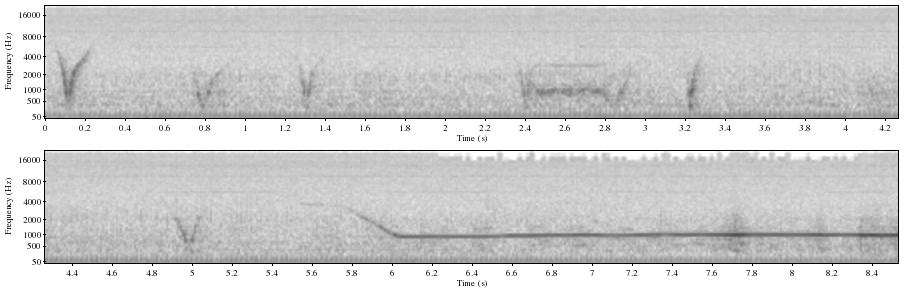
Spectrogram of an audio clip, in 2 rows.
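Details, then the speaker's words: Recently restored 1934 Atwater Kent 944 tube radio on checkout, dial near 1500 kc: over low hum and faint ticks, a whistle sweeps down and settles into a steady high squeal on the station. Heterodyne on every incoming signal; alignment suspected, not confirmed. "terrible heterodyne on every incoming signal."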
